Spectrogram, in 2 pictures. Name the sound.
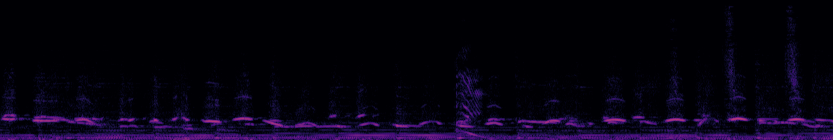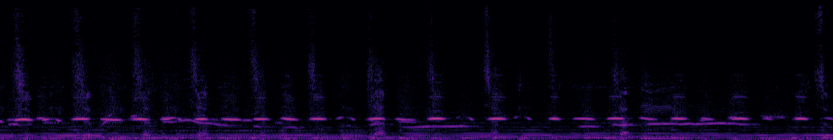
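people whistling a tune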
